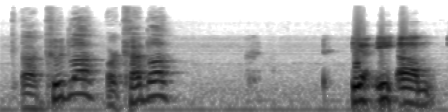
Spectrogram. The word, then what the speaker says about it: Kudla: is is is pronounced kudla or kudla yeah um kudla is fine and uh the best pronounce his way is could La could La could L could la like I I could do it okay I KLA okay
